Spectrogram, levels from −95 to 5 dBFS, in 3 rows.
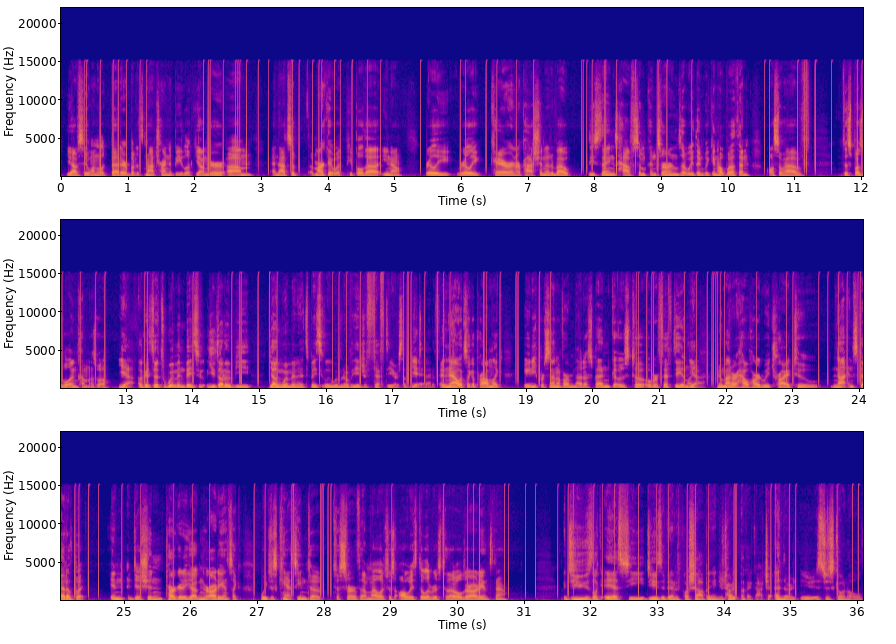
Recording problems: crackle, like an old record; noticeable; 10 dB below the speech

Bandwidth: 15 kHz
